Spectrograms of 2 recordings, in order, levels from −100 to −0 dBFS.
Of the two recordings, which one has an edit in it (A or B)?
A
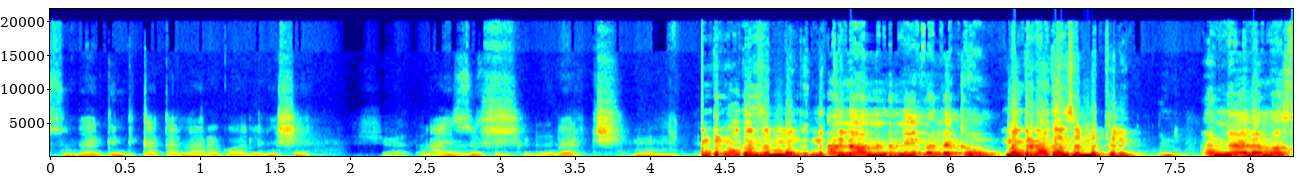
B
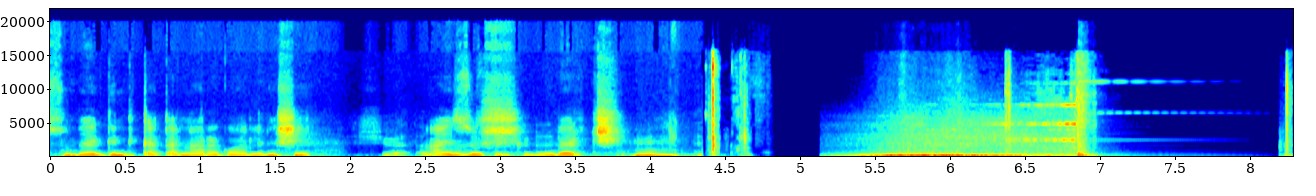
A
